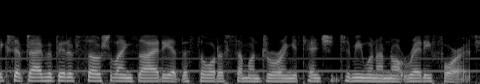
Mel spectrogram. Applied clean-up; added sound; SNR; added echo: none; Wind instrument, woodwind instrument; 20 dB; none.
